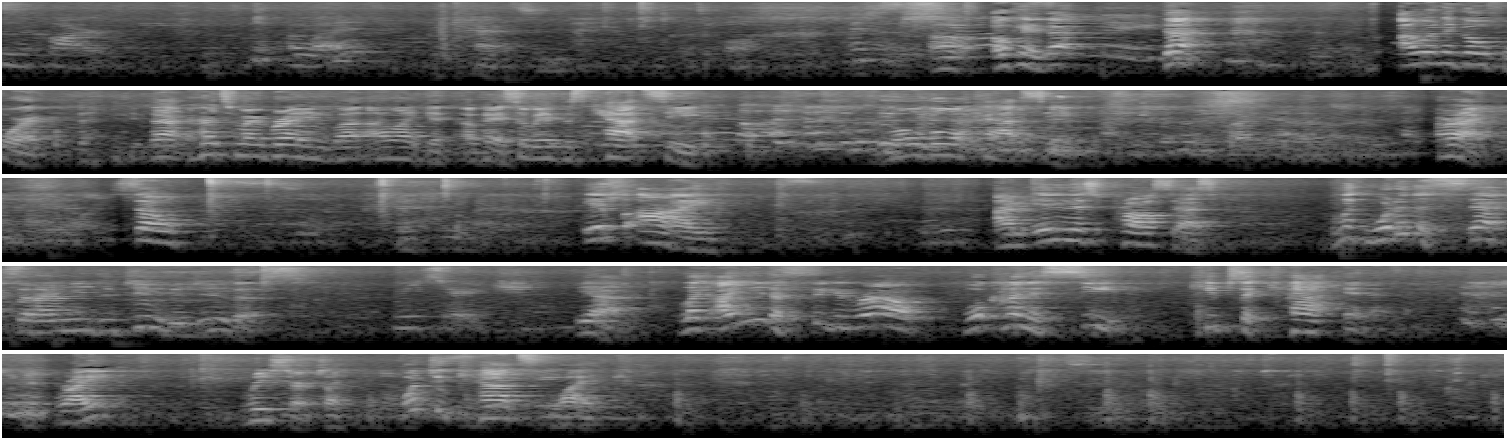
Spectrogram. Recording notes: Recorded in Ideation + Process class at Minneapolis College of Art & Design, July 2015.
